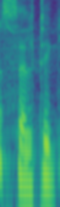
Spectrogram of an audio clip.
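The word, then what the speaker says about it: Celtic: सेल्टिक revival बड़ा famous है डब्ल्यू वी येट्स के समय, है ना, सेल्टिक या केल्टिक दोनों प्रोनाउंस किया जाता है उसको।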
